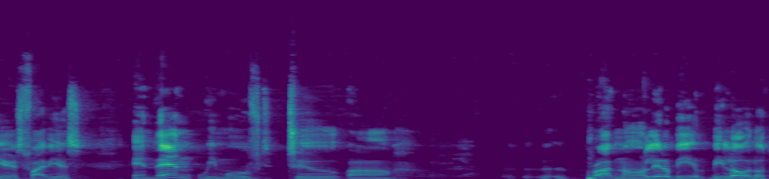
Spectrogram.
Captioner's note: speaks in Spanish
